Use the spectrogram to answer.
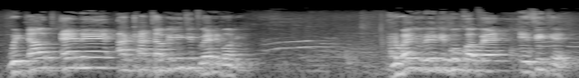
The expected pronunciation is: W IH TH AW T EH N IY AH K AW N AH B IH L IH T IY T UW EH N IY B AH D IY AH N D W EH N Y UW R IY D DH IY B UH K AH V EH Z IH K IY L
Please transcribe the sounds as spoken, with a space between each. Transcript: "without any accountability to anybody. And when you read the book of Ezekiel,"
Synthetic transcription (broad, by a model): W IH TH AW T EH N IY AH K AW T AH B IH L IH T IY T UW EH N IY B AH D IY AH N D W EH N Y UW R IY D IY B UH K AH P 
